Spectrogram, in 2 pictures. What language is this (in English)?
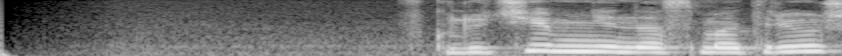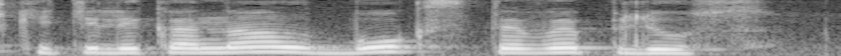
Russian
